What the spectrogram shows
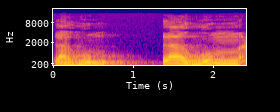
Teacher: mim sukun bertemu Ain namanya bacaan idhar syafawi kita baca jelas tanpa mendengung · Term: idhar safawi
